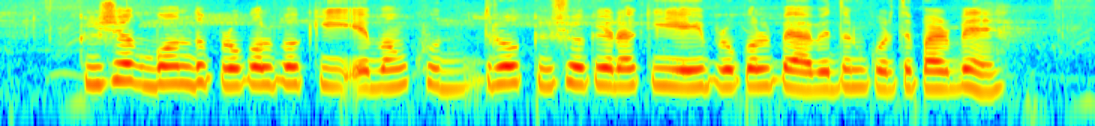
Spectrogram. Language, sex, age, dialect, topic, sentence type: Bengali, female, 18-24, Rajbangshi, agriculture, question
